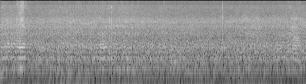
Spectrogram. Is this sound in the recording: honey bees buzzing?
yes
